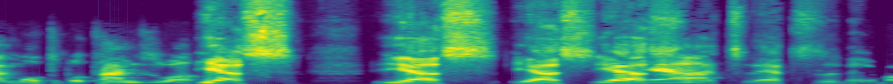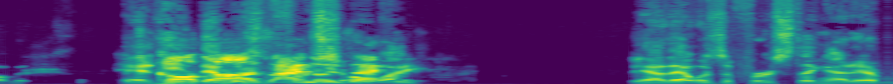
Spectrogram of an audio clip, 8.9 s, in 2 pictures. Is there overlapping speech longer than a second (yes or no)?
yes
